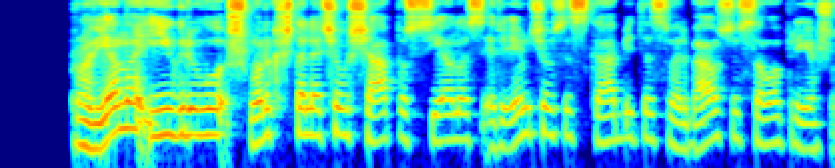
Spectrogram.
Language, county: Lithuanian, Vilnius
